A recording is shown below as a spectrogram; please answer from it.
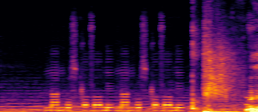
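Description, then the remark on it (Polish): A string of soft, evenly spaced tonal blips gives way to a sudden, loud, whip-like swoosh, a video game attack sound effect that swells and stays bright to the end. “Tu jest ruch, czyli głos ataku.”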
